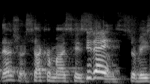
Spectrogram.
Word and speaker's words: Saccharomyces cerevisiae: Saccharomyces cerevisiae. Saccharomyces. Yeah, exactly. That's right. Sorry, my pronunciation wasn't good there.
